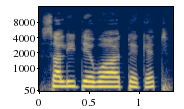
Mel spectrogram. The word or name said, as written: salitewa'teget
